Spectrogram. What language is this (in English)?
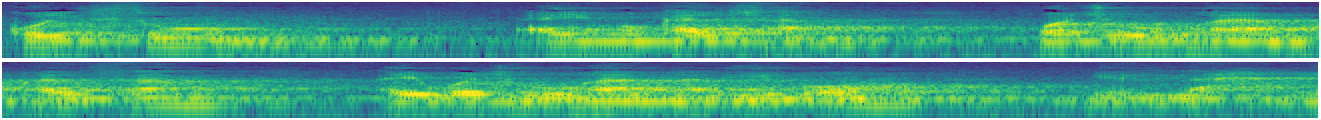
Arabic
